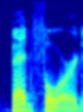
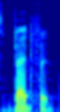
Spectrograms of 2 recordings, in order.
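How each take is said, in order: First: Bedford slowly with a full FORD, bed-FORD; wrong pronunciation. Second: Bedford with a swallowed ending, BED-fid; local pronunciation. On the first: Host showing what not to say, Bedford as bed-FORD. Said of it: "Bedford is not Bedford". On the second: Host correcting for listeners, Bedford said locally as BED-fid. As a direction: say Bedford as BED-f'd, second vowel reduced. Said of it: "It's Bedford". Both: Shown as a demonstration.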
